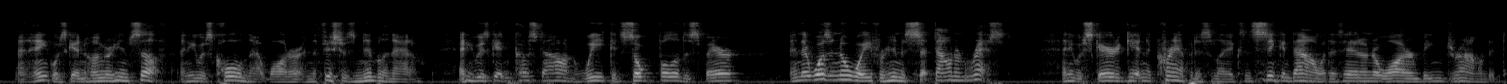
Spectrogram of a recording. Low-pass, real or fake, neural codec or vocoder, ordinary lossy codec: 7.2 kHz; fake; vocoder, 44.1 kHz, 128 mel bands every 256 samples, BigVGAN v2; AAC, 48 kbps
